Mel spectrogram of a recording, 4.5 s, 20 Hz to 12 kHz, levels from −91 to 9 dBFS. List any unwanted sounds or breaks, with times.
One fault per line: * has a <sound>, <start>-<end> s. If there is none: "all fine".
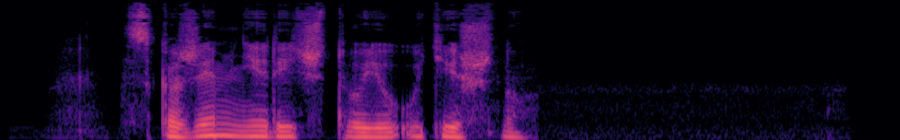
all fine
